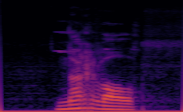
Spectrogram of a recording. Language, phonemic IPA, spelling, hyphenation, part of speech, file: Dutch, /ˈnɑr.ʋɑl/, narwal, nar‧wal, noun, Nl-narwal.ogg
- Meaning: narwhal, Monodon monoceros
